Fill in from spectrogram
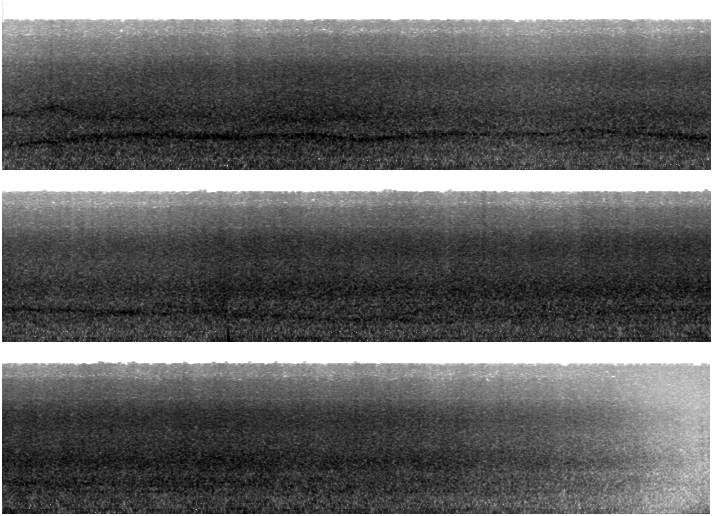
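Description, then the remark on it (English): A raging storm in a radio play, with shrill, whistling wind that rises and falls over a constant thundering roar of a waterfall far below, loud and unbroken for the whole stretch before fading at the very end. “The storm rages more shrilly through space now, and far below is heard the thunder of the waterfall.”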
